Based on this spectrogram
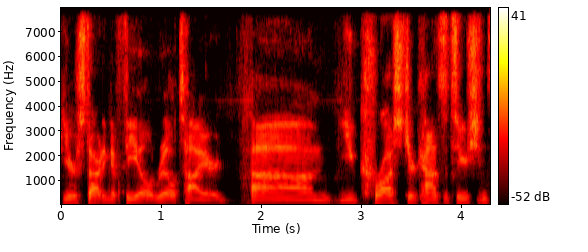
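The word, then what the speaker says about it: Tyr: to tears Smite to tear Smite you but ipronounce tear I say tire tire to Tire uh for all intents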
